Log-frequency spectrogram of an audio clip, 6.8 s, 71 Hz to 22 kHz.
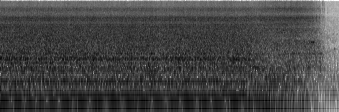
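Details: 1986 Dodge Diplomat police car, parked 25 years, with coolant bubbling at the thermostat: the engine runs with a steady drone, then speed sags and it dies; rough running after the timing was advanced, which the owner judged too much.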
